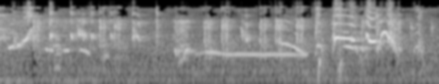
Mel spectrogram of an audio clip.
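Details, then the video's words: Black-winged myna tutor song for water therapy: rough squawks, then a long, smooth, level whistle, followed by fast chattering notes and sharp rising whistles near the end. "terapi air dan masteran burung jalak putih, jalak putih macet pasti nyaut"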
